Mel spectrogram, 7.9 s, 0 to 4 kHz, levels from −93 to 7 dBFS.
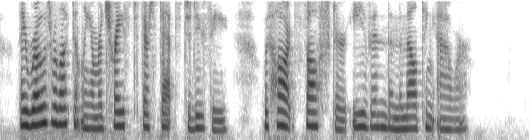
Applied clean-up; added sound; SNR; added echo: none; none; none; none.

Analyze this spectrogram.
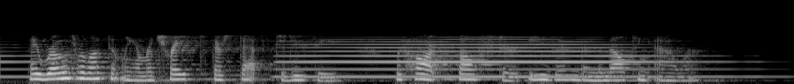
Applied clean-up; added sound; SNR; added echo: none; Wind instrument, woodwind instrument; 6 dB; reverberation time 1.5 s.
